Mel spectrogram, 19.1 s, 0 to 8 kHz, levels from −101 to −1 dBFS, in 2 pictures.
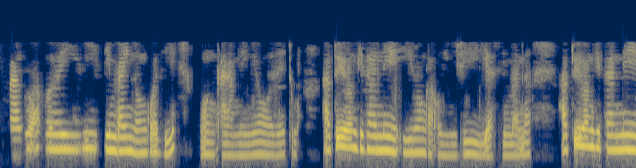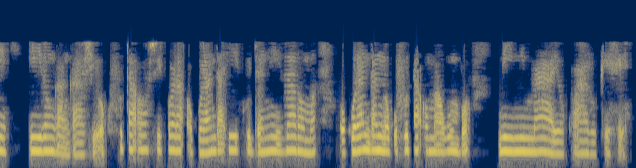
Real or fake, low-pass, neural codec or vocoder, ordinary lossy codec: real; 7.2 kHz; none; AAC, 16 kbps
